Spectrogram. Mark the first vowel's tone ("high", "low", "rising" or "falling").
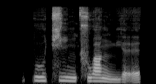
high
